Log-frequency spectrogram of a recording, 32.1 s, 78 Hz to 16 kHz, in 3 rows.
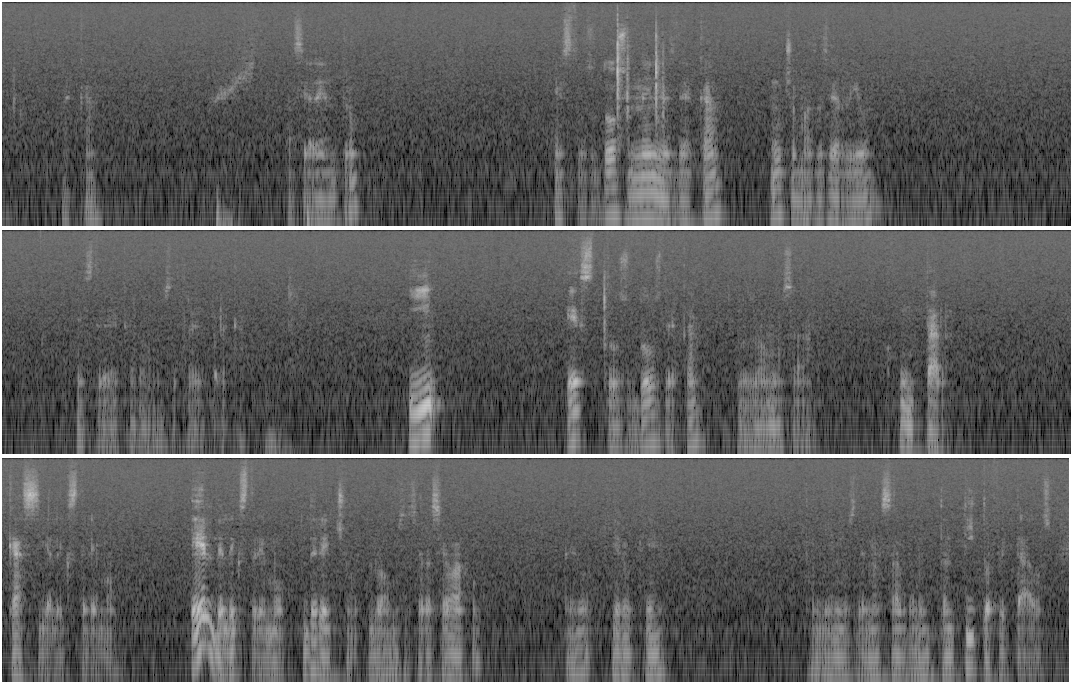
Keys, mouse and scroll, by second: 0.0 b, 0.2-1.2 drag, 1.7-5.1 drag, 6.2 a, 6.6 b, 7.1-7.7 drag, 8.1-8.8 drag, 9.0-10.8 drag, 11.2 right click, 11.7 click, 16.2 right click, 17.1 shift+right click, 17.8-21.6 shift+drag, 21.8-22.2 scroll up 2, 22.8 right click, 24.4-25.6 drag, 25.6-26.1 scroll up 2, 26.1-27.0 scroll down 4, 31.9 scroll down 2.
